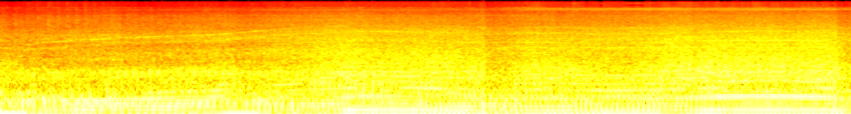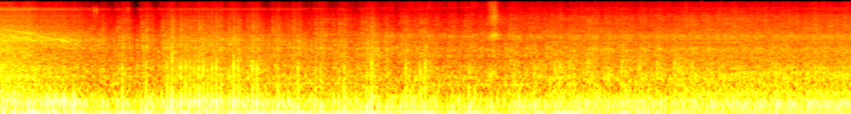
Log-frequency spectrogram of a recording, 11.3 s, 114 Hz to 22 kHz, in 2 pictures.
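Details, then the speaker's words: Yamaha FZR 1000 (2LA), not run for 3 months, finally catches and runs, rising on throttle blips and settling back to a steady idle; running normally again, coolant bubbling and needing a top-up. "Oh my god! We have the Yamaha FZR running! The first time in 3 months! Fuck yeah! Yeah! Woo! It runs!"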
